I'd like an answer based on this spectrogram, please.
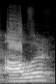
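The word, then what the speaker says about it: hour: इन्होंने वर्ड पूछा है आवर, एच उसका प्रोनाउंस नहीं होगा, तो ये सही बोला इन्होंने आवर।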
